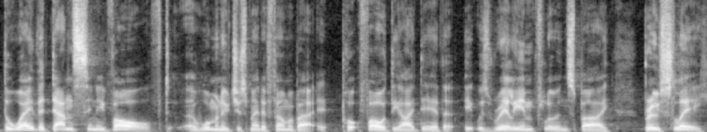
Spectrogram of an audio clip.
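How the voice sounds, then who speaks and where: A man's voice: mid-range voice, steady tone, brisk. A man, a guest actor telling self-mocking stories on a talk show. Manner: warm, self-mocking anecdotes. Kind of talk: chatty studio interview. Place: TV studio with audience.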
